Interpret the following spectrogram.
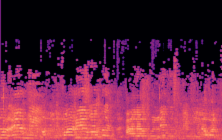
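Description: Only speech: a young, fairly high-pitched voice talking, with chatter from a seated crowd of students around it.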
